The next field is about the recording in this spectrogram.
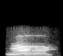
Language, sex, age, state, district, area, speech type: Sindhi, female, 30-45, Rajasthan, Ajmer, urban, conversation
